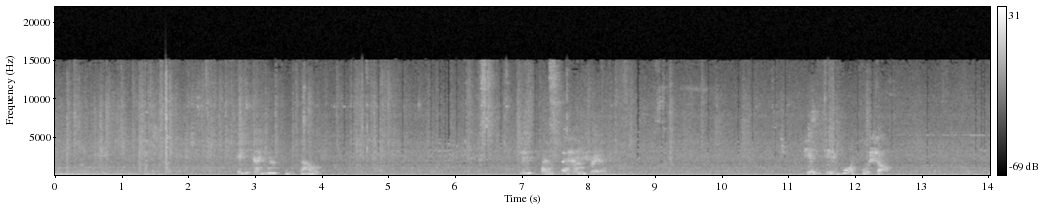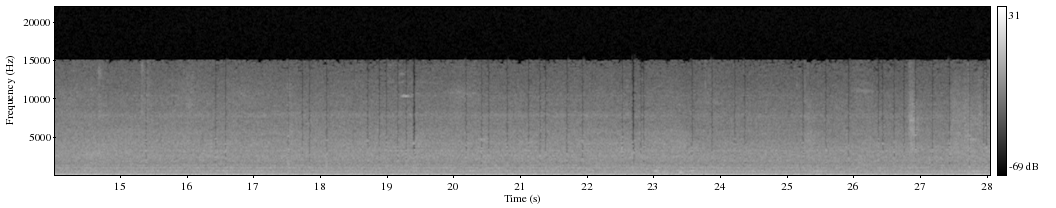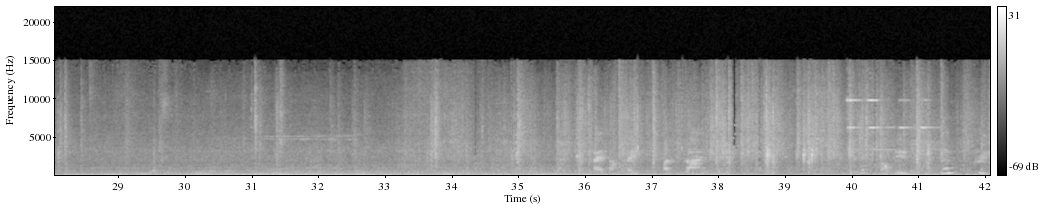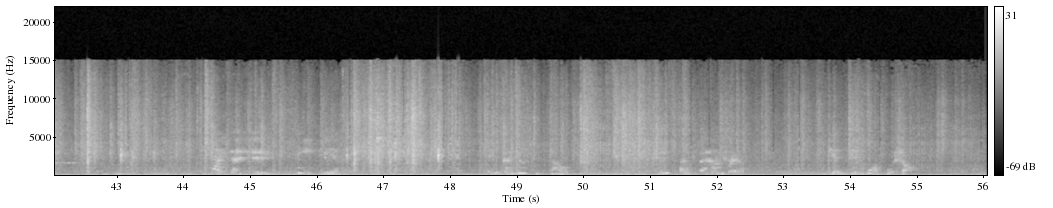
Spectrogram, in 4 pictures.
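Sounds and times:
bus diesel engine: 0.0s - 56.0s.

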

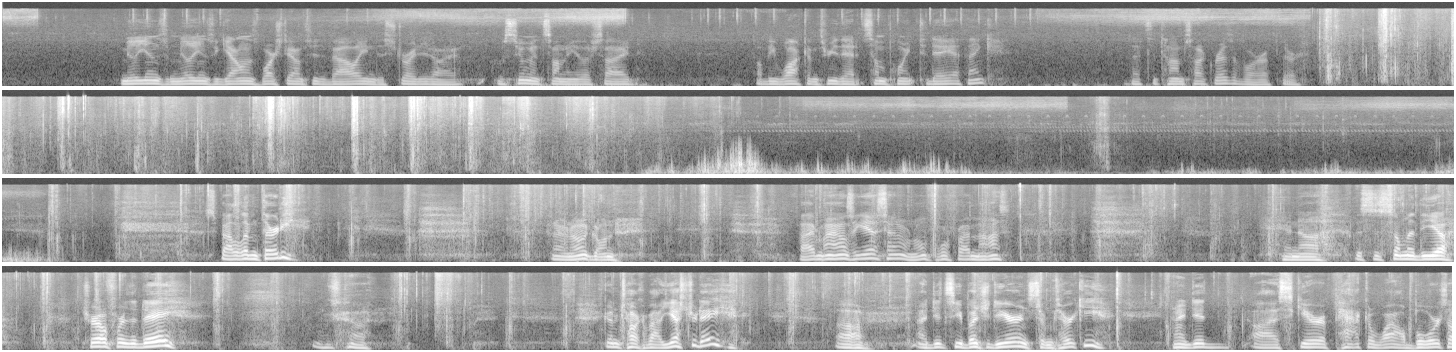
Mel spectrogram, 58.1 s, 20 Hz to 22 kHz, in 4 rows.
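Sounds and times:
footsteps on rocky leafy trail: 10.8s - 58.0s
man speaking: 11.3s - 13.1s, 31.1s - 32.2s, 34.4s - 35.5s, 37.0s - 39.2s, 41.7s - 43.7s, 44.4s - 45.5s, 46.6s - 47.4s, 49.6s - 51.0s, 51.9s - 58.0s.

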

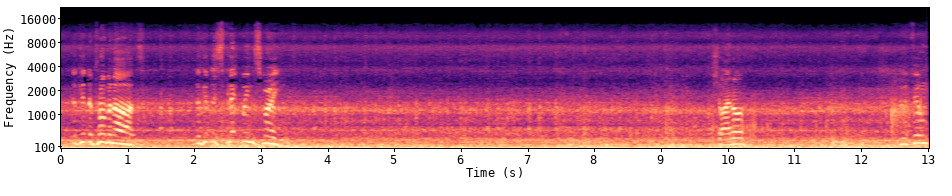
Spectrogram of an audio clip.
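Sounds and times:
car engine running: 0.0s - 13.0s
road noise: 0.0s - 13.0s.

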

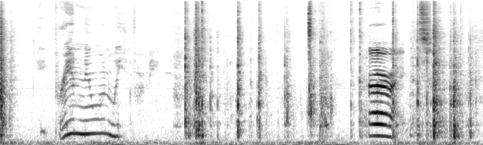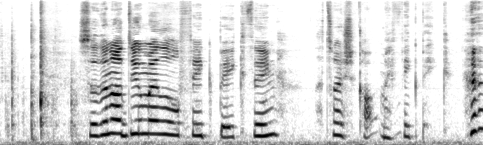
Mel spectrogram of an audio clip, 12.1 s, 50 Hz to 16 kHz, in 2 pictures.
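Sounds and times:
small containers clicking together: 2.3s - 7.0s.

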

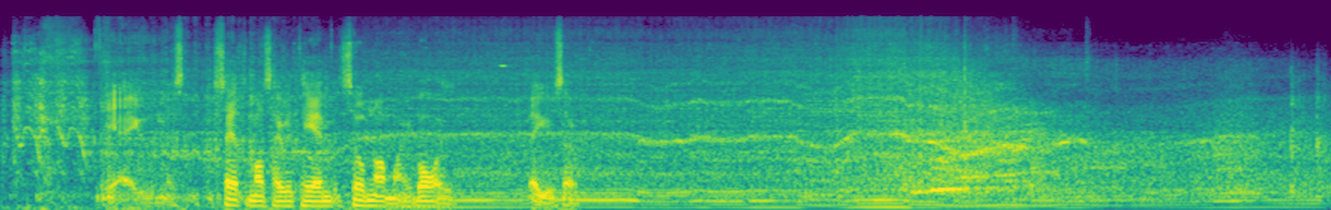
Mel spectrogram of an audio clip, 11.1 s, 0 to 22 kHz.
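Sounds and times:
motorcycle engine accelerating: 0.8s - 11.0s.

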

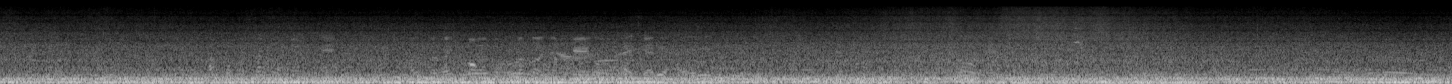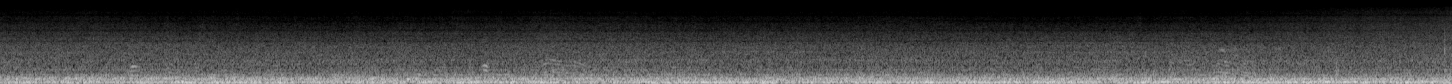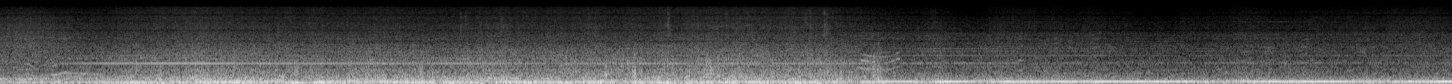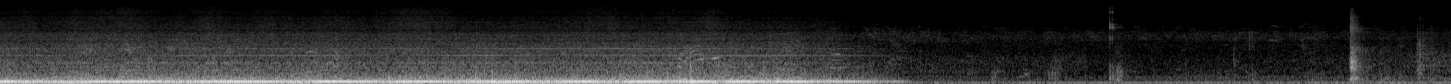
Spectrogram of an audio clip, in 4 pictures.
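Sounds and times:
wind on microphone: 0.0s - 52.7s
churning water: 0.0s - 52.9s
boat engine running: 0.0s - 54.3s
steady whine: 0.0s - 54.9s.

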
